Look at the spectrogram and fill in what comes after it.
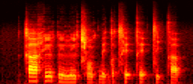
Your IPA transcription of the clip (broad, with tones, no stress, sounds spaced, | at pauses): kʰ a˦ h ĩ˦ p ĩ˨˩ n̪ ĩ˨˩ t͡ɕʰ ɔ̃˨˩ k w e˨˩ ɡ ɔ˥˧ t͡sʰ e˦ ʔ t̪ʰ e˦ ʔ t͡s i˨ ʔ t̪ʰ a˨ p̚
